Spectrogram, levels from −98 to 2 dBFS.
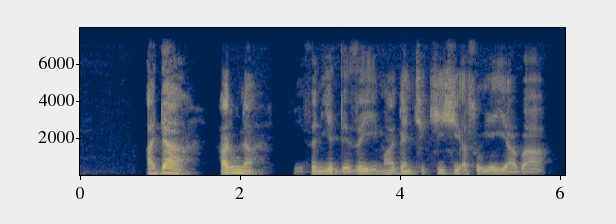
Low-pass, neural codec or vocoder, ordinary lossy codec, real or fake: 7.2 kHz; none; none; real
